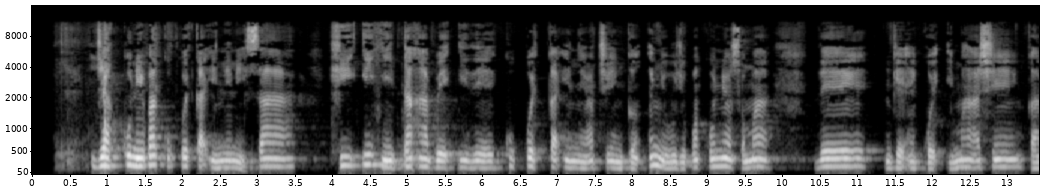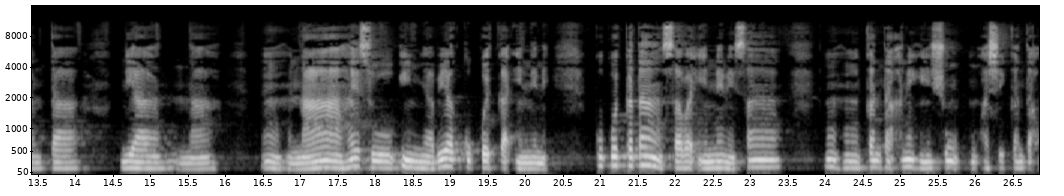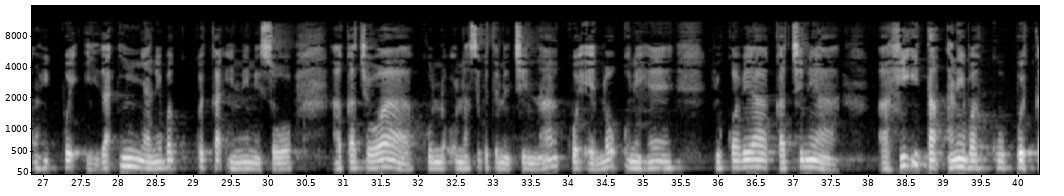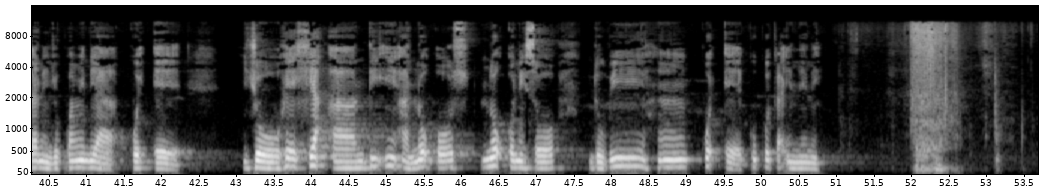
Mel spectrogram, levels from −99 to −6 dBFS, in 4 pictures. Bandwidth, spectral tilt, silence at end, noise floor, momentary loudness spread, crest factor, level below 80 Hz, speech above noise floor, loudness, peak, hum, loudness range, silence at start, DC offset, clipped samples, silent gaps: 11.5 kHz; -5 dB/octave; 0.55 s; -68 dBFS; 13 LU; 22 dB; -64 dBFS; 45 dB; -24 LUFS; -2 dBFS; none; 7 LU; 0.45 s; under 0.1%; under 0.1%; none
